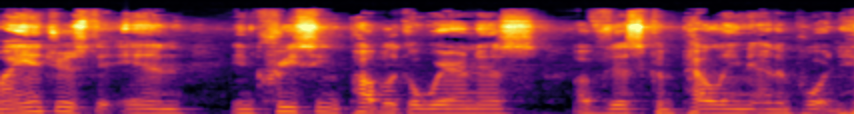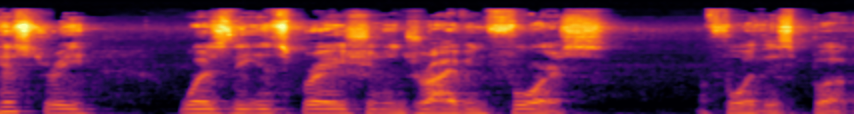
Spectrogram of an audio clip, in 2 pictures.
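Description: At a moderate pace, the speaker has an ordinary speaking voice with ordinary pitch variation. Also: man, medium pitch for a man. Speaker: narrator and author reading his own illustrated poem book. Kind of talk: reading aloud a rhyming illustrated poem story. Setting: audio recording of a book read aloud. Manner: measured, rhythmic cadence with sing-song rhymes, formal and didactic.

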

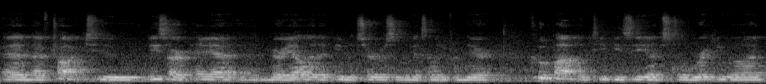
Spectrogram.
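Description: A man's fairly quick, flat monotone delivery, with audible room echo and noticeable background noise. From US Northeast. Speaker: town board member. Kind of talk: public meeting. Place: meeting room. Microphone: podium.

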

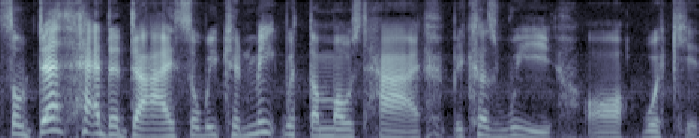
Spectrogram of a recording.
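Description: A man speaks with an intense tone at a fairly high pitch. His pitch swings very widely at a moderate pace. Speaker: spoken word poet. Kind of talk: spoken word poem. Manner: rhythmic, rhyme-driven, intense delivery.

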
